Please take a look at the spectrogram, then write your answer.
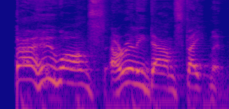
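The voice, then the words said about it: Put-on accent. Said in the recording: “I'm going to stop doing that, I cannot keep the accent up for the whole damn show”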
